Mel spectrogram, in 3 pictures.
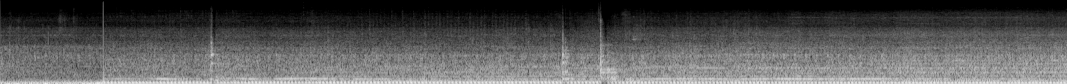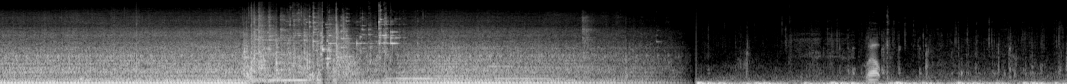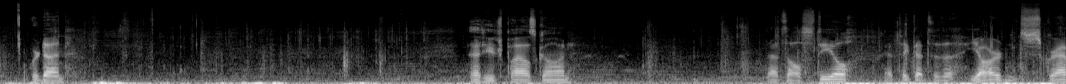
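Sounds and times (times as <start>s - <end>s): skid steer engine running: 0.0s - 19.1s, 27.0s - 31.0s
junk being crushed: 13.0s - 15.1s.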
